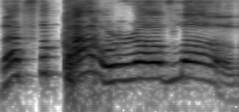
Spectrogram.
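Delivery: high, drawn-out mock proclamation; playful showy crowing; hammed-up triumph. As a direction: belt it out slowly as a joke. Player hams up a triumphant punchline.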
